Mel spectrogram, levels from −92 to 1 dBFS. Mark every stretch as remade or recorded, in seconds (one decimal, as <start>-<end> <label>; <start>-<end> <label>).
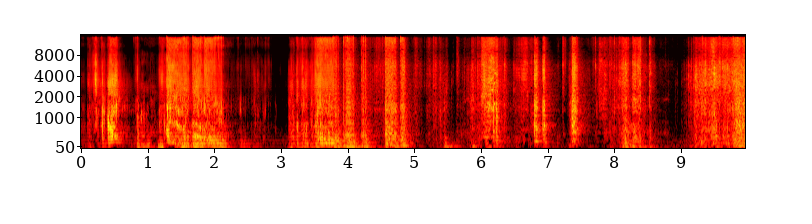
0.0-3.8 remade; 3.8-10.0 recorded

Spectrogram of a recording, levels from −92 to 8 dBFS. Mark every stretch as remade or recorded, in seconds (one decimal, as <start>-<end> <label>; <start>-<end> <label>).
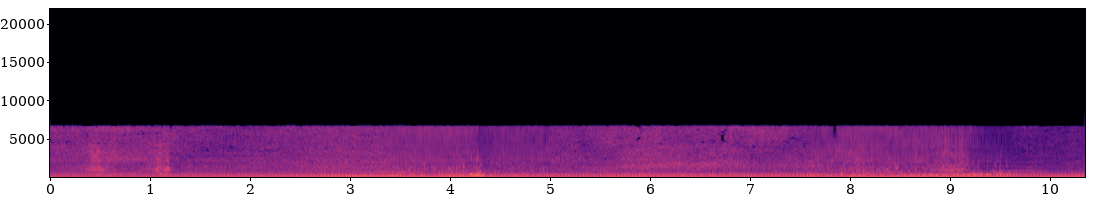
0.0-3.4 recorded; 3.4-5.0 remade; 5.0-7.6 recorded; 7.6-9.6 remade; 9.6-10.4 recorded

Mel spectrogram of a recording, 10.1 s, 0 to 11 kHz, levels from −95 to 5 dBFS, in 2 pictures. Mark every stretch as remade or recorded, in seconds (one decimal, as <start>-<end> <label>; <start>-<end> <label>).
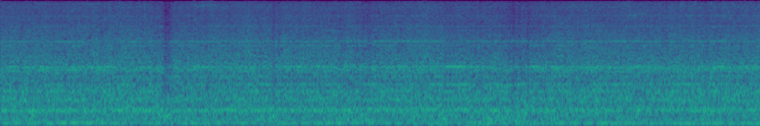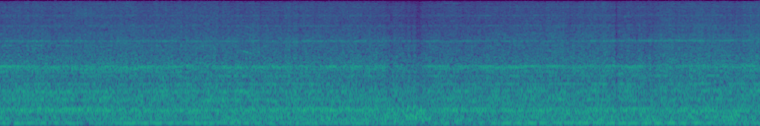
0.0-7.8 remade; 7.8-10.1 recorded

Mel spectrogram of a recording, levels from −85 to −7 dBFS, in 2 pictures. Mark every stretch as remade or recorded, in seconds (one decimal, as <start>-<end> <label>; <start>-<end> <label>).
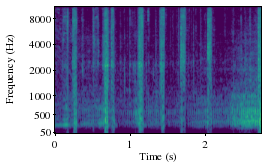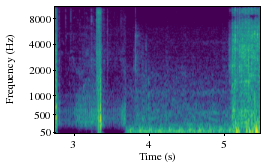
0.0-2.0 recorded; 2.0-5.5 remade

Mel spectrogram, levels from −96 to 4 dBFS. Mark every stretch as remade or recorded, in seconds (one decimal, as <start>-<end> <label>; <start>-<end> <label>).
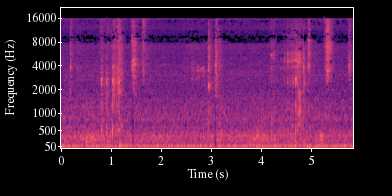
0.0-5.9 recorded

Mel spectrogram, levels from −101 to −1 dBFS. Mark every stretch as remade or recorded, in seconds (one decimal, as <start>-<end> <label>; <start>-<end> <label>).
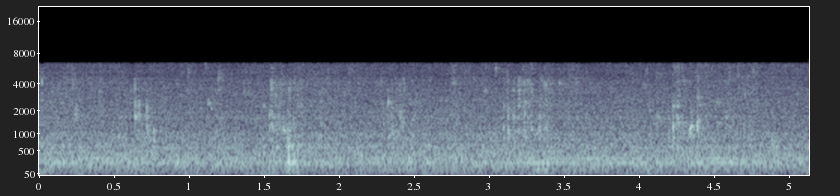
0.0-0.7 remade; 0.7-1.4 recorded; 1.4-2.0 remade; 2.0-2.7 recorded; 2.7-3.4 remade; 3.4-5.1 recorded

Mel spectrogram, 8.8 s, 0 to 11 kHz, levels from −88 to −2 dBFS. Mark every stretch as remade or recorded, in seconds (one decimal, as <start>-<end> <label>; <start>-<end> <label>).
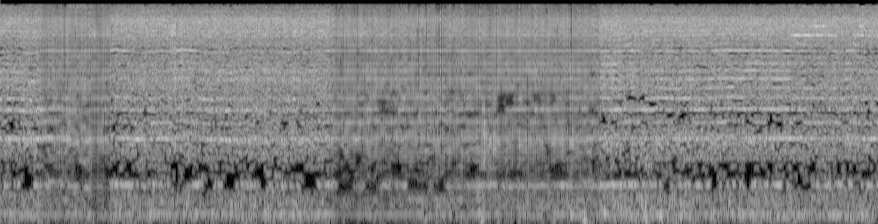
0.0-0.4 recorded; 0.4-1.1 remade; 1.1-3.3 recorded; 3.3-6.0 remade; 6.0-8.8 recorded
